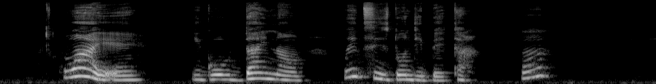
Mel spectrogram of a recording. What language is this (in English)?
Nigerian Pidgin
